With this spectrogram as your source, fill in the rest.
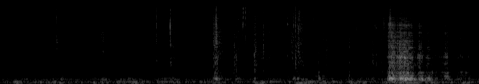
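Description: A solid yellow plaster excavation block, held with long nails, is scraped and dug with a mint-handled metal digging tool, and chips fall onto the crumb pile. Quiet, gritty scrapes and small crumbly ticks patter along with bright, hissy edges. A louder, fuller scrape near the end rises above the rest.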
